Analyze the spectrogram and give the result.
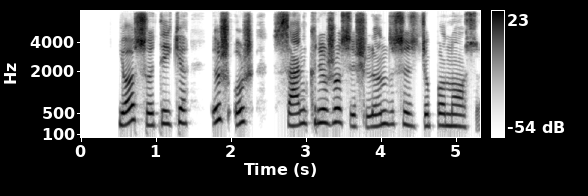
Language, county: Lithuanian, Vilnius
